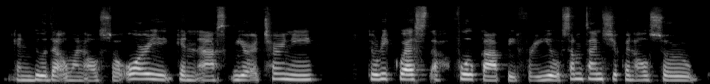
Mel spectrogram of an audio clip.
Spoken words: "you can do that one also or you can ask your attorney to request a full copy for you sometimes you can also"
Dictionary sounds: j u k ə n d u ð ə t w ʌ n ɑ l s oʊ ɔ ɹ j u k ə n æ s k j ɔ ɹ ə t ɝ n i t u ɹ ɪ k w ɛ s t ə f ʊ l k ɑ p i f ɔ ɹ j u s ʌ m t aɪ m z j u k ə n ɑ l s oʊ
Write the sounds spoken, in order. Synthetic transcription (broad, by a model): k ə n d u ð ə t w ʌ n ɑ l s oʊ ɔ ɹ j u k ə n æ s k j ɔ ɹ ə t ɝ n i t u ɹ ɪ k w ɛ s t ə f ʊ l k ɑ p i f ɔ ɹ j u s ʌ m t aɪ m s j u k ə n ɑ l s oʊ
